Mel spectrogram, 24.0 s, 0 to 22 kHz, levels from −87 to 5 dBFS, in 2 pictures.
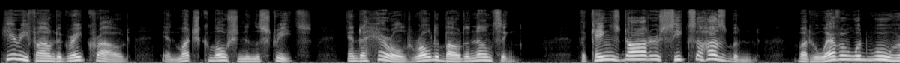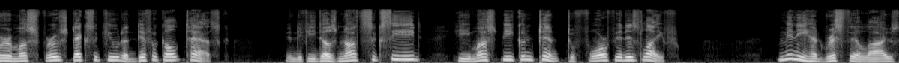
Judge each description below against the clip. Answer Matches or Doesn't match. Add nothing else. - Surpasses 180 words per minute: Doesn't match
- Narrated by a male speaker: Matches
